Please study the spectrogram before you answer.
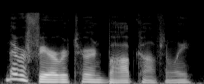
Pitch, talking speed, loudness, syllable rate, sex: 120 Hz, 145 wpm, -18 LUFS, 5.9 syllables/s, male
